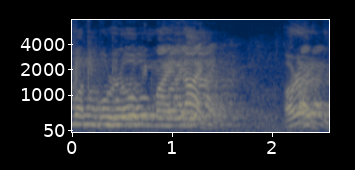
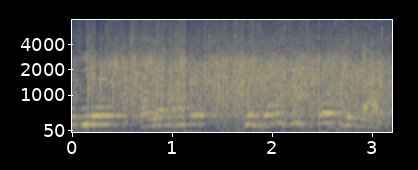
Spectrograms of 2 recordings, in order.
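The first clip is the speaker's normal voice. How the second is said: rallying the crowd; 2 semitones higher, 14 dB louder than usual. Real, not acted. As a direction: hype the crowd for a huge round of applause. Calling for applause from the crowd.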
